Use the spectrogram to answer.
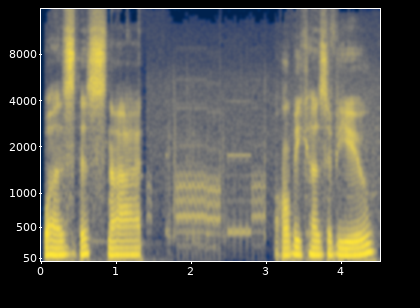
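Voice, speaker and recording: A man's voice: lowish voice, flat delivery, a little hiss or hum. A man voicing a needy, self-pitying police officer from a visual novel, stammering and repeating himself. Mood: accusing, intense. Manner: halting, stammering, repetitive.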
